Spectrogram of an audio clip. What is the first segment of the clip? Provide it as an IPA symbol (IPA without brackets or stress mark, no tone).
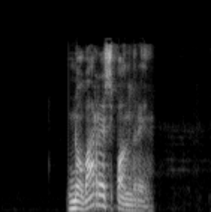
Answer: n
